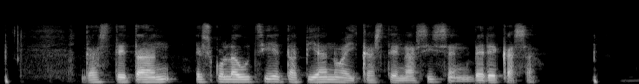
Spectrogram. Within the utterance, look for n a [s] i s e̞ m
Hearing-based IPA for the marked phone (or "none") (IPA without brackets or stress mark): s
